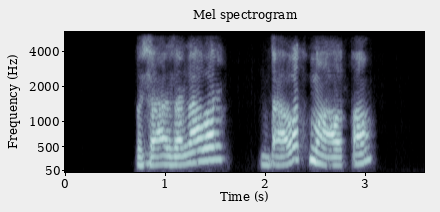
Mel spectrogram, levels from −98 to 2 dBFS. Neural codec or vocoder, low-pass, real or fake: codec, 16 kHz, 2 kbps, FreqCodec, smaller model; 5.4 kHz; fake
